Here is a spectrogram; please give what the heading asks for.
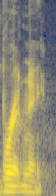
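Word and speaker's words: Bretagne: years have guessed that this is supposed to be pronounced Britney yeah with a name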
